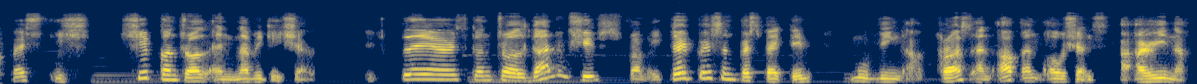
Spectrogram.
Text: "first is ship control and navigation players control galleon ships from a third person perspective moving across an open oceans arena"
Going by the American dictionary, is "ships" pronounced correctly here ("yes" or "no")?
yes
